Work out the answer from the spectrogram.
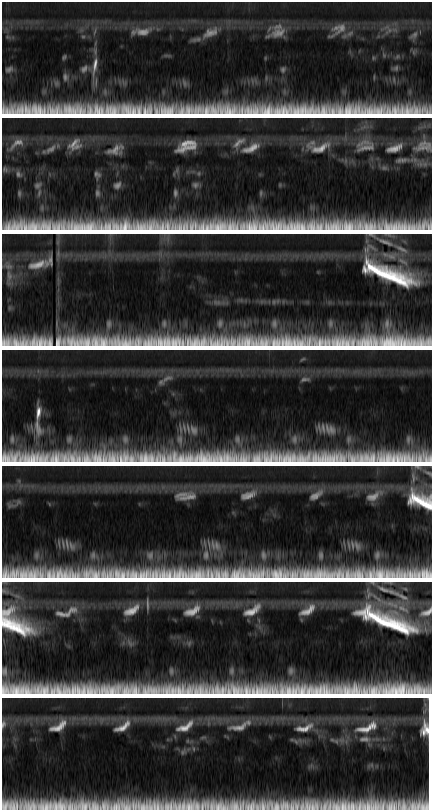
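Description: Birds calling: a run of short high chirps, about three a second, and three loud calls that slide downward in pitch, about twelve, twenty-one and twenty-five seconds in, over a steady low background rumble.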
